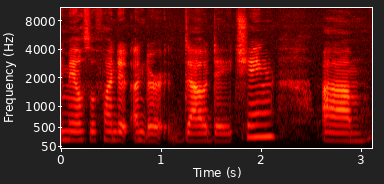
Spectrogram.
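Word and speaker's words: Tao Te Ching: also find it under Dao de Ching which is actually spelled with T's instead of D's but pronunciation is strange the next set of numbers I got were 2 8 9.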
